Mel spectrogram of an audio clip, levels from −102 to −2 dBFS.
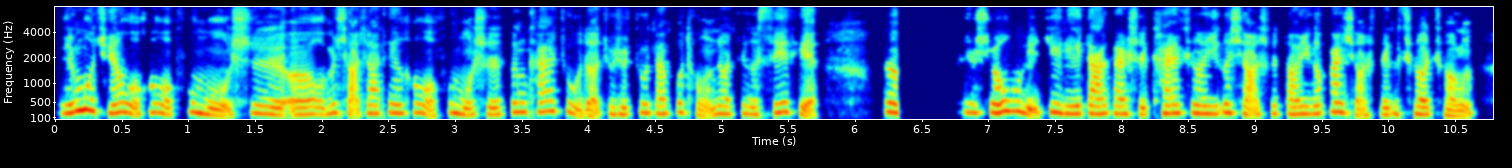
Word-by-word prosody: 目 295 +2 +9
前 235 -3 +1
我 220 - +1
和 230 +2 -4
我 210 - +1
父 245 - 0
母 170 -8 +2
是， 195 -6 -1
呃， 180 +1 +2
我 180 - -2
们 220 +4 -1
小 - - -2
家 210 -1 -1
庭 220 +1 -1
和 230 +1 -4
我 210 - 0
父 230 - -3
母 175 -5 +1
是 180 -2 -2
分 245 +6 -1
开 250 +2 -1
住 265 -4 -3
的， - - 0
就 195 -4 -6
是 180 - 0
住 210 +5 -3
在 200 -3 -1
不 240 +4 -4
同 235 - -5
的 195 0 0
这 200 +2 -7
个 185 - -1
city。 230 +5 0 1.1
那 235 -2 -2
是 225 +1 -1
物 270 +3 +5
理 - - +3
距 235 0 +2
离 200 -1 +2
大 200 -2 +3
概 200 -2 0
是 190 -2 -3
开 210 +3 +1
车 220 -2 +1
1 200 0 +1
个 230 - +2
小 195 -5 -1
时 205 +2 -6
到 190 -2 0
1 195 - +1
个 205 +1 0
半 245 +2 +2
小 225 - -3
时 165 - -10
的 180 +1 -1
车 185 -1 +1
程。 150 -2 -2
210 Hz, 320 characters per minute, -25 LUFS, 190-230 Hz, 1.1 s, 目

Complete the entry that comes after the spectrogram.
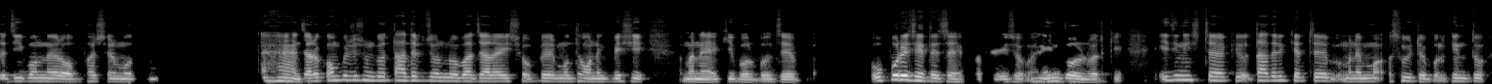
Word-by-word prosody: জীবনের 150 -1 0
অভ্যাসের 135 +2 -5
মতো" 130 -1 -2 1.4
হ্যাঁ, 160 -3 +2
যারা 155 +2 +4
কম্পিটিশন 195 0 0
করে 185 0 0
তাদের 180 0 +1
জন্য 165 -1 -1
বা 150 - +4
যারা 145 0 +3
এইসবের 150 +1 -2
মধ্যে 140 +2 -3
অনেক 135 0 +1
বেশি, 145 0 -1 0.5
মানে 125 0 +4 0.2
কি - - -1
বলবো? 120 -1 0
যে, 120 - +2 0.9
উপরে 210 +4 +8
যেতে 160 -5 +4
চায় 135 -3 +1
এক - - -21
কথায়, 125 0 -8
এইসবে 130 0 -4 0.2
ইনভলভড 145 -5 +2
আরকি। - - -10 0.4
এই - - 0
জিনিসটা 210 -2 -1
আরকি 180 0 -7 0.2
তাদের 180 +1 +2
ক্ষেত্রে 175 -1 -1 0.3
মানে 140 0 0
ম - - -2 0.2
সুইটেবল। 160 -5 -2
কিন্তু 145 0 -1
150 Hz, 145 wpm, -22 LUFS, 140-180 Hz, 1.4 s, উপরে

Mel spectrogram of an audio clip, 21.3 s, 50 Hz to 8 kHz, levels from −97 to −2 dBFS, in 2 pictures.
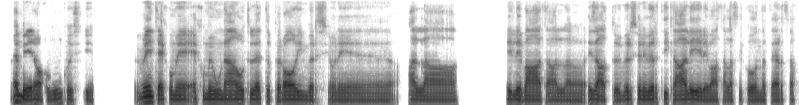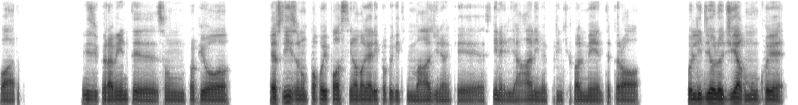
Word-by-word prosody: Eh - - +3
beh 85 - +5
no, 85 -4 +1
comunque 85 +1 -2
sì. - - -8 0.6
20 110 -1 +4
è 85 - -1
come 85 -1 0
è - - -4
come 90 -1 0
un 90 0 +1
outlet 90 +1 +1
però 85 +1 +2
in 80 -1 -1
versione 75 -2 -5 0.2
alla 75 -2 -2 0.6
elevata 80 -3 0
al 75 -1 -3
esatto, 80 -4 -1
in 75 - -3
versione 85 0 -1
verticali 85 -1 +1
elevata 75 -1 -2
alla - - -5
seconda, 75 0 -4
terza, 75 +1 -5
quar 75 -3 -2 0.9
Quindi 85 -1 -1
sicuramente 80 -2 +1
son 80 0 -4
proprio 80 -2 +1 0.5
cioè - - +5
sì, 110 0 +1
sono 85 0 0
un 80 - -2
po' - - -2
quei 85 -2 +4
posti, 85 -1 +1
no, 85 - +2
magari 85 0 +2
proprio 85 - -4
che 80 - -4
ti - - -20
immagini 75 0 -2
anche, 75 0 -4
sì, 90 - -5
negli 75 -3 -2
anime 75 0 -3
principalmente, 75 -1 -3
però 75 -1 0 0.6
quell'ideologia 90 +1 +7
comunque 85 -2 +2
80 Hz, 145 wpm, -24 LUFS, 75-85 Hz, 0.9 s, quell'ideologia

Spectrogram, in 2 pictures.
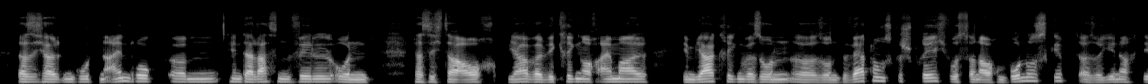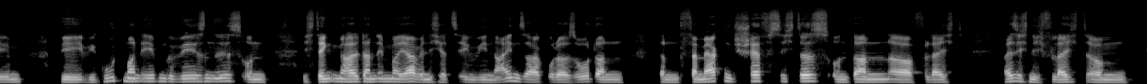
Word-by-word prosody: dass 120 -1 +2
ich 120 - -7
halt 120 -1 +4
'n 125 -1 -2
guten 125 +2 -4
Eindruck, 145 -1 +1 0.2
ähm, 130 0 -1
hinterlassen 125 -2 +2
will 130 0 +1
und, 115 -4 0 0.4
dass 120 -1 -1
ich 115 -2 -5
da 115 -3 +4
auch 110 +1 +2
ja, 120 +1 +1
weil 120 -2 +3
wir 120 - 0
kriegen 130 -1 -1
auch 120 -2 +1
einmal 125 0 +2 0.3
im 115 -2 -1
Jahr 130 +3 +7
kriegen 125 -2 -4
wir 120 -1 +1
so 115 +1 0
'n 115 +1 -1
äh, 110 -2 0
so 110 +1 -1
'n 105 -1 -3
Bewertungsgespräch, 150 +4 -1
wo 120 - -1
es 115 - -9
dann 115 -2 -1
auch 110 +1 +3
'n 110 -2 -7
Bonus 155 +7 0
gibt, 165 +1 -9
also 110 -1 -3
je 115 +3 -3
nachdem, 115 0 -4 0.3
wie 115 -1 0
wie 110 0 -7
gut 155 +10 -6
man 145 -2 +2
eben 145 0 -2
gewesen 140 +1 -1
ist. 150 +1 -2
Und 115 -3 -3 0.3
ich - - -12
denk 130 +1 +5
mir 135 -2 +2
halt 135 -1 +5
dann 135 -1 +3
immer: 135 -1 -1
„Ja, 130 +2 +5
wenn 115 0 -1
ich 115 - -6
jetzt 120 -2 -7
irgendwie 115 -2 -6
‚Nein‘ 145 +9 -1
sag 115 -2 +1
oder 115 -1 +2
so, 120 +4 -1
dann 115 -3 0 0.4
dann 110 -2 -3
vermerken 140 +5 +3
die - - -9
Chefs 150 0 +1
sich 140 -1 -9
das 150 0 +4
und 115 -3 -5
dann, 120 -1 +3
äh, 115 -2 +4
vielleicht 115 -1 -2 0.4
weiß 135 +4 +1
ich 140 -4 -4
nicht, 115 -4 -3
vielleicht, 115 0 0
ähm, 110 -1 -1
120 Hz, 205 wpm, -23 LUFS, 115-135 Hz, 0.4 s, Jahr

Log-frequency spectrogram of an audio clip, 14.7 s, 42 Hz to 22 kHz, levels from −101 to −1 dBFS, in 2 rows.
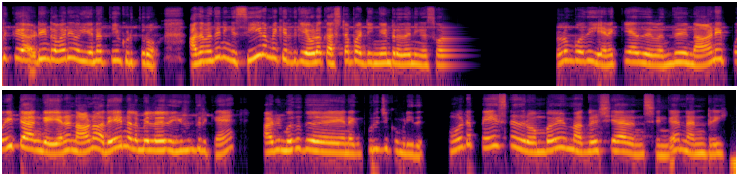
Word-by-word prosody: இருக்கு." 350 -1 -5
அப்படீன்ற 320 -1 +1
மாரி 330 +3 0
ஒரு 285 - -1
எண்ணத்தையும் 285 +1 -3
குடுத்துரும். 245 -4 -3 0.3
அத - - +3
வந்து 340 +6 0
நீங்க 290 -5 -2
சீரமைக்கிறதுக்கு 320 - +1
எவ்வளவு 250 0 +4
கஷ்டப்பட்டீங்கன்றத 240 -2 0
நீங்க 205 -1 -3 1.1
சொல்லும் 285 0 -7
போது, 275 +1 -1
எனக்கே 225 +6 -3
அது 235 - +2
வந்து 225 +5 0 0.2
நானே 235 +11 +1
போயிட்டேன் 325 +1 +4
அங்க. 245 -3 +3
ஏன்னா 260 +5 +1
நானும் 250 +6 +2
அதே 245 +3 +6
நெலைமையில 255 -3 +4 0.2
இருந்திருக்கேன். 250 -3 -5 0.3
அப்படிங்கும் 245 +3 +1
பொழுது 270 -1 +1 0.3
எனக்கு 200 -1 -4
புரிஞ்சுக்க 275 -2 -8
முடியுது. 190 -3 -6 0.3
உங்களோட 300 +9 -4 0.2
பேசுனது 335 -3 -2
ரொம்பவே 250 +7 0
மகிழ்ச்சியா 240 +2 -1
இருந்துச்சுங்க. 190 -2 -7 0.2
நன்றி. 200 0 -4
255 Hz, 150 wpm, -21 LUFS, 225-290 Hz, 1.1 s, அதே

